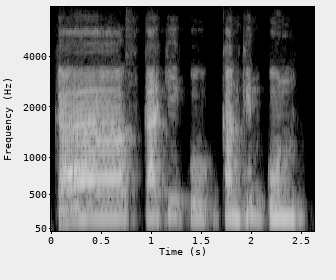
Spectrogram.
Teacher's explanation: জিহ্বার গোড়া থেকে একটু আগে বাড়াইয়া তার বরাবর উপরে তালুর সঙ্গে লাগাইয়া পাতি কাকের মতো পাতলা আওয়াজে কাফ কাকি কু কানকিন কুন।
